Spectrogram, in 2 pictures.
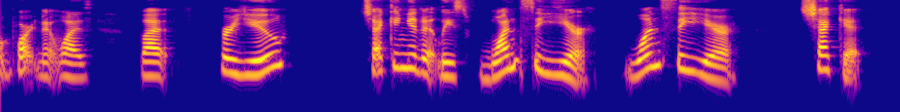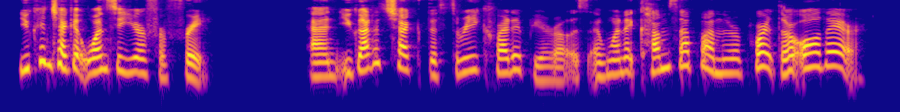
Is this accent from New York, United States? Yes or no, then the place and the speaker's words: yes; New York, United States; moved away as an adult; now in Georgia, United States; I grew up in New York, and now I live in Georgia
